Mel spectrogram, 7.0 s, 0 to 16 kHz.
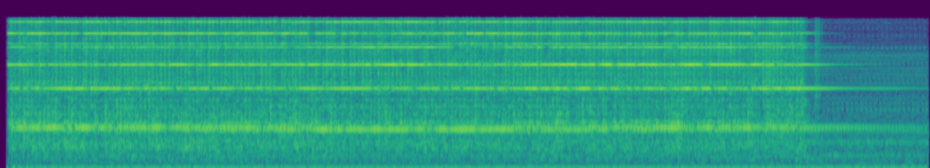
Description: Sveglia meccanica suono campanella
Suono di campanella, tipo sveglia meccanica o campanello di allarme.
ALARMCLOCK.mp3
